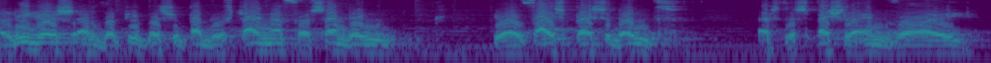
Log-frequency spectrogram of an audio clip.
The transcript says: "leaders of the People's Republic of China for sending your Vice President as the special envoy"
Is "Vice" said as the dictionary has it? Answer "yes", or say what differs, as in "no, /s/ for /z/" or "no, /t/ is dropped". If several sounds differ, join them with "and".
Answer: yes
